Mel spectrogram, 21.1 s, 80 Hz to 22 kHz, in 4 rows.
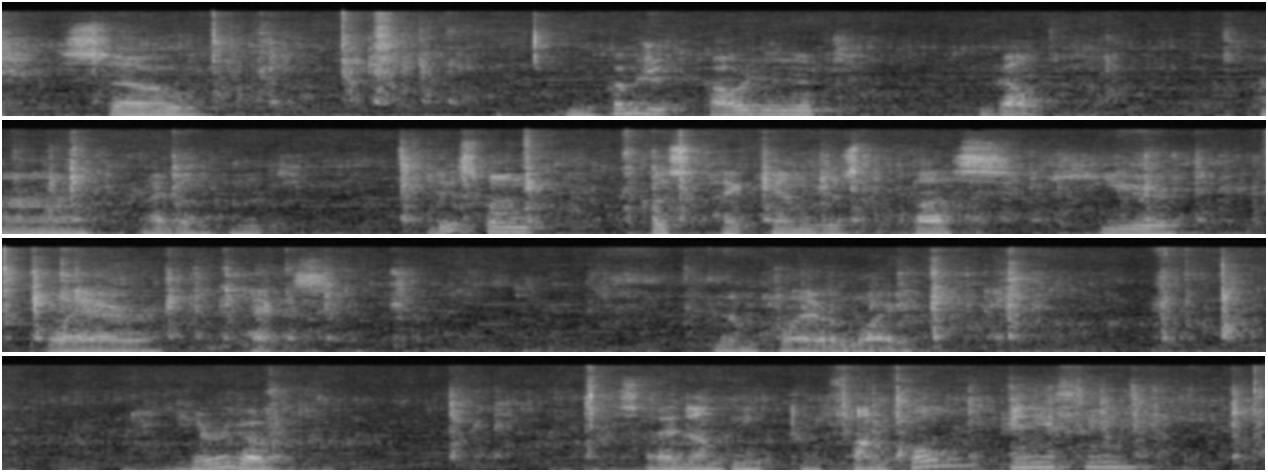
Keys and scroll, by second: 0.0-15.3 typing, 11.5 Escape, 15.5 Escape, 16.7-18.2 typing, 16.9 Tab, 19.2-21.0 typing.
